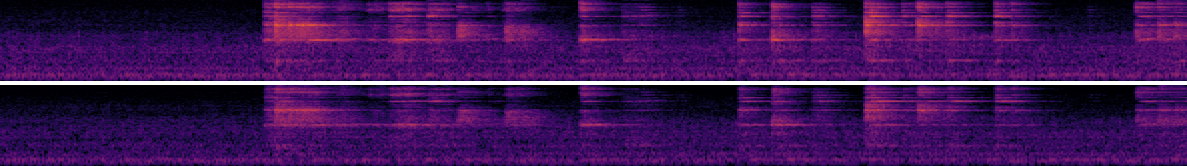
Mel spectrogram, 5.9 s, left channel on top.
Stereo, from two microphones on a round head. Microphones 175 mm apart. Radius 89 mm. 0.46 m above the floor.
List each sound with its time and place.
1.3 s a clink: 65° left (ahead or behind), 2.0 m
